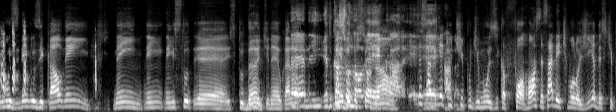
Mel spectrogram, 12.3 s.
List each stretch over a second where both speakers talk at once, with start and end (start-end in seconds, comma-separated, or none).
6.6-9.3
